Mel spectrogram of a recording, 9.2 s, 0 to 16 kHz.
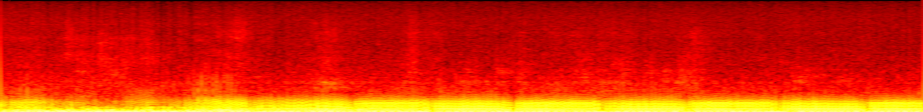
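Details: Low rumbling cat purr, irregular for the first two seconds with a slight rustle, then settling into steady rhythmic breath-paced cycles about every 0.8 seconds.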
